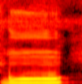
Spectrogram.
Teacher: उल्टा पेश को एक अलिफ के बराबर खींच करके अदा करेंगे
